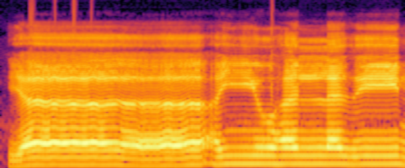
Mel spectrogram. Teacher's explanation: یا مد منفصل ہے، 3 الف کی مقدار کے برابر کھینچ کر پڑھیں گے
